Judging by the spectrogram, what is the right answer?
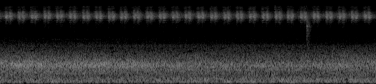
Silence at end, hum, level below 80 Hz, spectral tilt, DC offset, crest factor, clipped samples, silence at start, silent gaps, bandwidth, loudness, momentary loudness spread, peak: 0 s; none; -62 dBFS; -3.5 dB/octave; under 0.1%; 16 dB; under 0.1%; 0 s; none; 16 kHz; -32 LUFS; 1 LU; -18 dBFS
